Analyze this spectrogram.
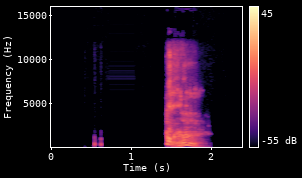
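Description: One short, rasping throat clearing to ease a tickle in the throat. Two faint clicks come just before it, with silence around them.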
